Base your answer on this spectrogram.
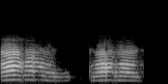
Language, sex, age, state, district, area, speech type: Hindi, female, 18-30, Uttar Pradesh, Prayagraj, rural, conversation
